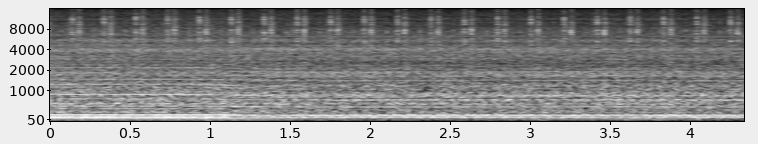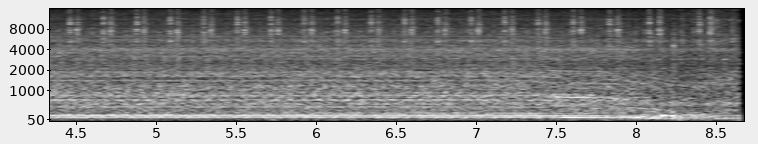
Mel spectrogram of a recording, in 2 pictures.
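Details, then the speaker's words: 1999 Ford Mustang just started after a fuel filter, transmission filter and fluid change, not yet warm, before cycling through the gears. Uneven idle with a low beat that wavers and hunts instead of settling; rough idle, cause unknown. "There we go. Oh, she's grumpy. Real grumpy."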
